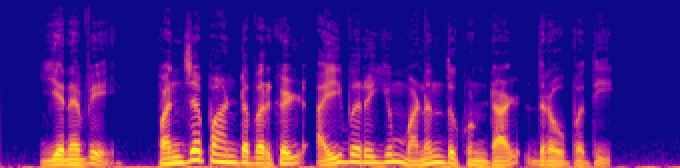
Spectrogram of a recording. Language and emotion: Tamil, neutral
